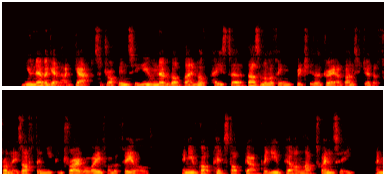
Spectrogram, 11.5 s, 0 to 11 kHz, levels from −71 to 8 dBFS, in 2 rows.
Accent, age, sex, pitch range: British, 20-39, male, 105-125 Hz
